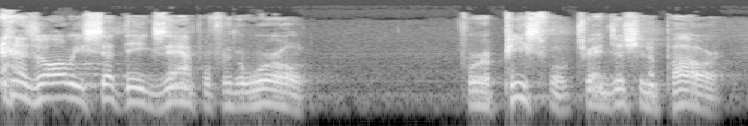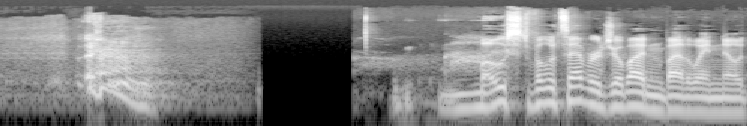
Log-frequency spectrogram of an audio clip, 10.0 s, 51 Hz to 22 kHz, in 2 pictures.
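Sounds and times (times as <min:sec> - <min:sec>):
speech: 0:00.0 - 0:02.2, 0:03.1 - 0:04.9, 0:05.5 - 0:06.2, 0:07.6 - 0:09.9
person coughing into a hand: 0:05.5 - 0:06.3.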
